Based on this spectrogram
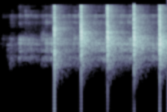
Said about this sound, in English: You know, I gotta get a hand clap, though.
